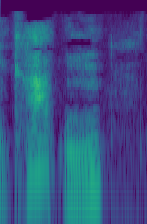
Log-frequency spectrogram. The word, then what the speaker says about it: cotton: 我们就发音可以看得出来，它这个 cotton 在美式英语里头啊，每一个字的结尾是 den 或者是 ten 的这样音的时候，用鼻音出来的。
